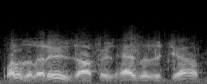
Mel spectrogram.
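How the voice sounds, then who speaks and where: An actor playing a resolute masked lawman in a radio western, with husky, measured, commanding speech and formal diction. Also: low voice, expressive, a little hiss or hum. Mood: calm, resolute. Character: resolute masked lawman hero of the Old West. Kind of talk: 1950s radio western acting. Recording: dull old radio recording.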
